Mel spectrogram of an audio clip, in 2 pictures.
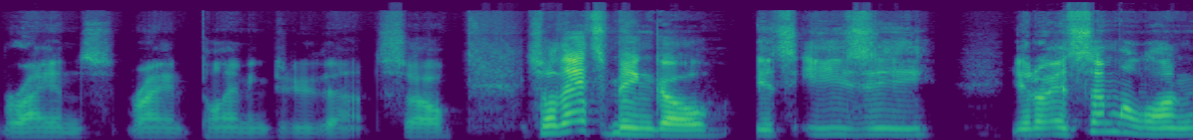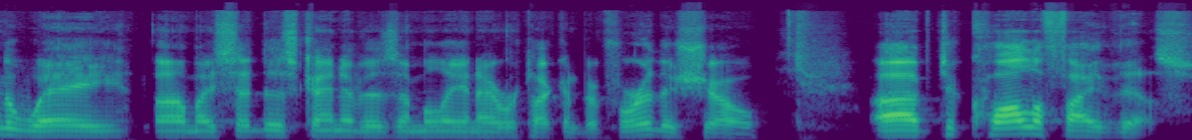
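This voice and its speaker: A man with an unremarkable speaking voice, fairly high in pitch, talks at a moderate pace with ordinary pitch variation and big swings in loudness, the sound dry and close with no echo on a very clean recording with a silent background. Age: 60s. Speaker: geocaching podcast co-host. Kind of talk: casual chat.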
